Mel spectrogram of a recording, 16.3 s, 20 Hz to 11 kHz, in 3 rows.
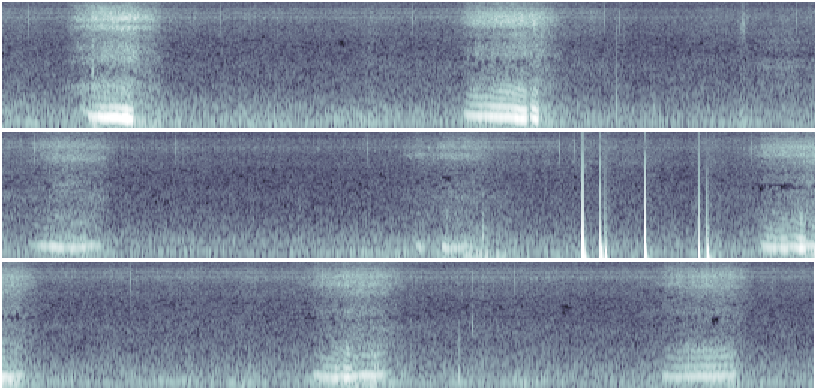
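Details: Cat snoring quietly: soft, regular snores about every 2.5 seconds, roughly 24 a minute, with a few sharp clicks in between; snoring.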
